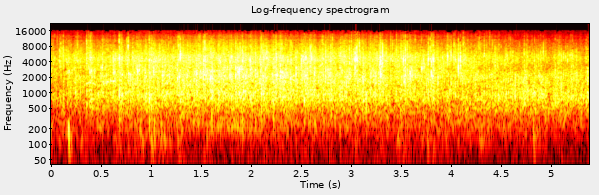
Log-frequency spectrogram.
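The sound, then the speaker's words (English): Sustained applause from an audience, a dense, steady wash of many hands clapping at even loudness for several seconds, with no voices over it, as Brian Welsh, director of the film Beat, is welcomed to the stage. “Please welcome to the stage the director of Beat, Brian Welsh.”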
